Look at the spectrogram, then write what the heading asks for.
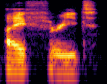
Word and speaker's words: Ifrit: Okay, it's actually pronounced Ifrit. Ifrit? Really? Yeah. In Arabic.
